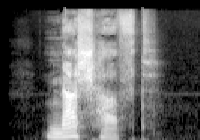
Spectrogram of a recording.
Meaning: given to savouring tasty tidbits, in particular sweets
- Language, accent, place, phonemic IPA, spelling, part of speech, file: German, Germany, Berlin, /ˈnaʃhaft/, naschhaft, adjective, De-naschhaft.ogg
